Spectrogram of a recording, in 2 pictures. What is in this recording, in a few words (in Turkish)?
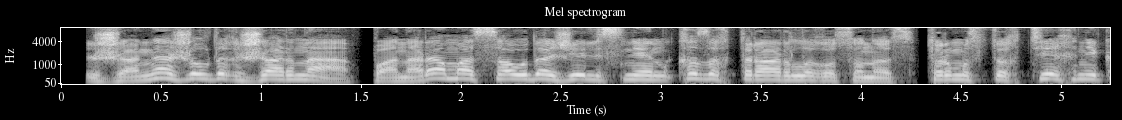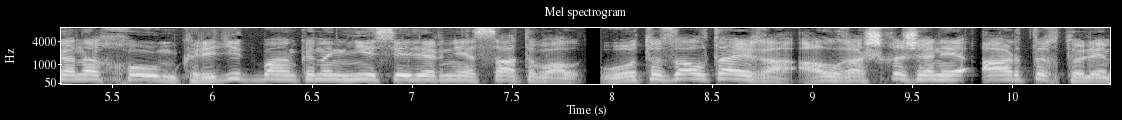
Kazakca Erkek; seslendirme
